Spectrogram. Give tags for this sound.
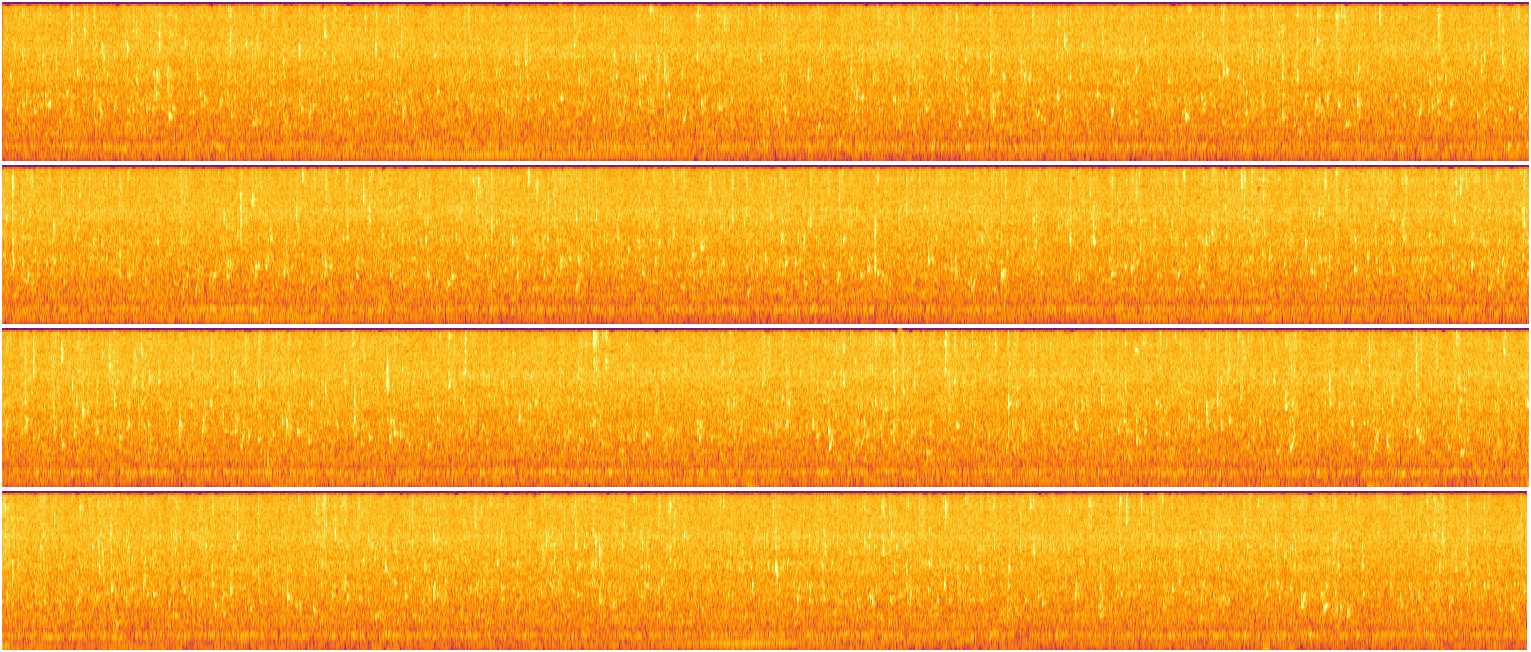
Small; field-recording; river; field; water

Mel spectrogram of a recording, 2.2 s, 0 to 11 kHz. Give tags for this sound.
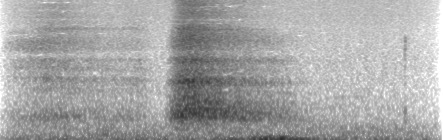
campus-upf; UPF-CS14

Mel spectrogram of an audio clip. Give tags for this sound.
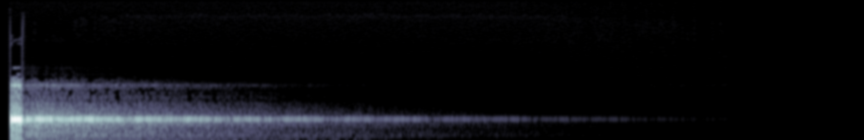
sub; water; fx; high; submarine; sonar; processed; aquatic; under-water

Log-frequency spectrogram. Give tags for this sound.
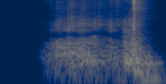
campo; celular; de; grabacion

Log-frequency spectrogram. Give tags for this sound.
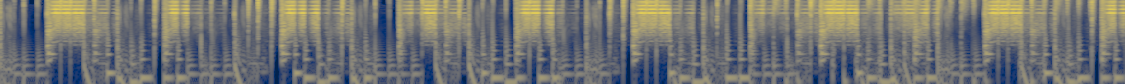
abstract; deep; elektro; dance; filter; drum; breakbeats; heavy; funk; fast; electro; drum-machine; dj; downbeat; downtempo; reverb; experiment; beat; club; hard; loud; powerful; distorsion; producer; phat; percussion; bassline; loop; processed; idm

